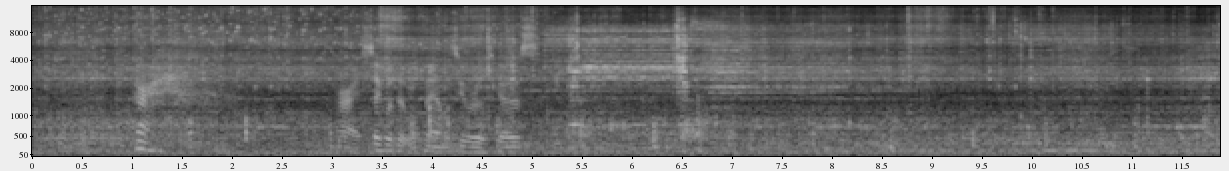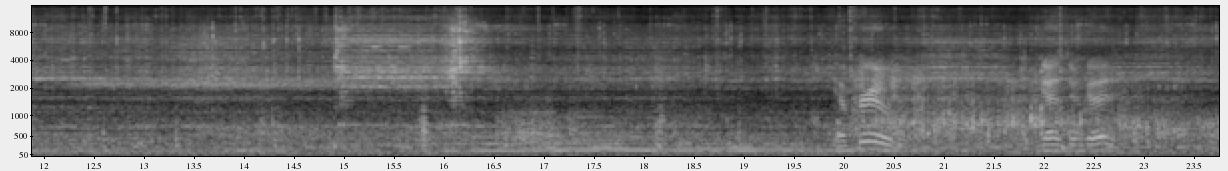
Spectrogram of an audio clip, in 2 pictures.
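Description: An underwater vehicle's motors hum steadily.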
